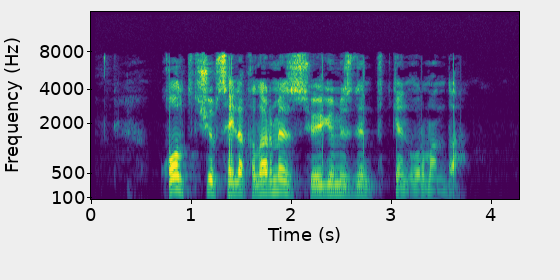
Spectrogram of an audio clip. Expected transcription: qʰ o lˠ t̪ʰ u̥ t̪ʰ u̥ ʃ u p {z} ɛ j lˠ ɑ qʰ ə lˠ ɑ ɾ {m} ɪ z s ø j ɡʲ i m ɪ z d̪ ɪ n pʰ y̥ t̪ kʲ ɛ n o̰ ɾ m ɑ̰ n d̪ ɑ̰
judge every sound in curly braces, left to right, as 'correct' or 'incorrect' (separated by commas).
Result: incorrect, correct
